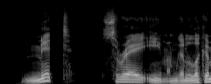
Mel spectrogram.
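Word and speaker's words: Mizraim: It's spelled m i z r a i m, but it's actually pronounced m i t and then s r a y mitim.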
